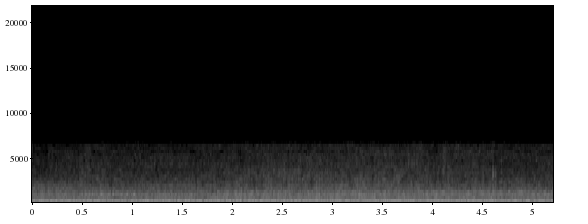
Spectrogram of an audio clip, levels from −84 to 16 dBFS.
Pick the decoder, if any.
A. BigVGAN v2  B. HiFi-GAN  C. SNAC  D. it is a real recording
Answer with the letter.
B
